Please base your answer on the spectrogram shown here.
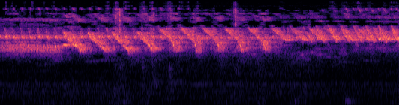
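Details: Excited male canary singing loudly to stimulate a female to mate, a dense rapid series of high chirped notes sweeping downward, repeated quickly and continuously with faint background hiss.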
